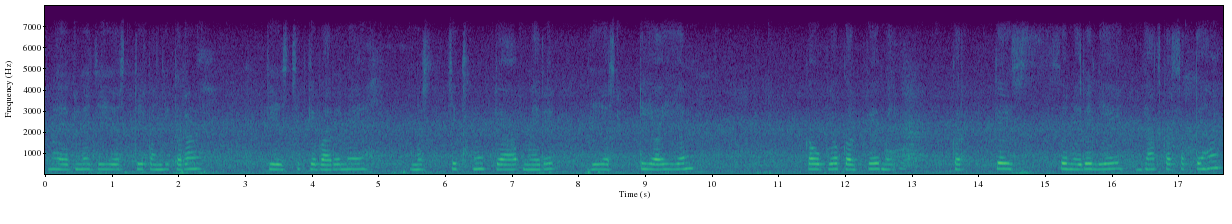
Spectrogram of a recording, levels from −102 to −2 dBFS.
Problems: constant background noise, low volume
